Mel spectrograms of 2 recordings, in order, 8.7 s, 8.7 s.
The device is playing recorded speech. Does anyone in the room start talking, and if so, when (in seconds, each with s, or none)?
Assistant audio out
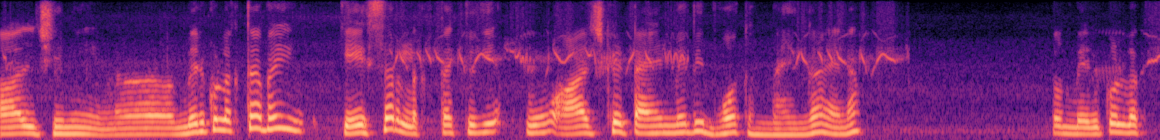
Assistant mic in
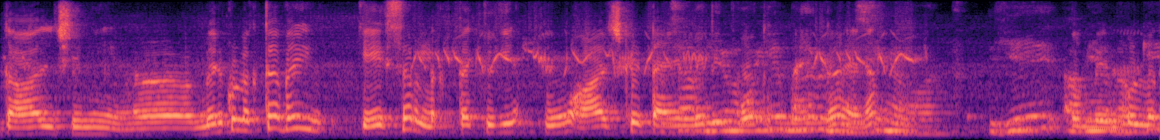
4.9 s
